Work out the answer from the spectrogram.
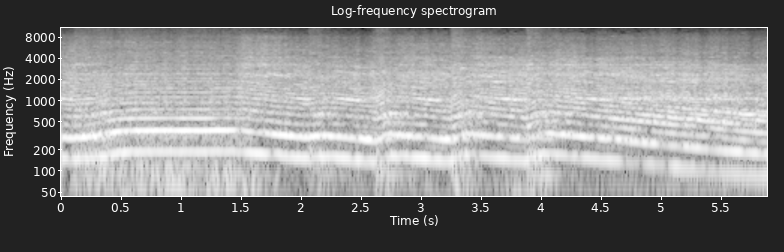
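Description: Kawasaki RR150's single-cylinder two-stroke engine revving: held at a steady rev, then a few quick throttle blips as the revs drop away.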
